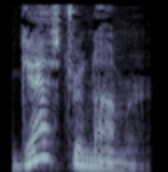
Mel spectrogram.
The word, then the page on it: gastronomer: British English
